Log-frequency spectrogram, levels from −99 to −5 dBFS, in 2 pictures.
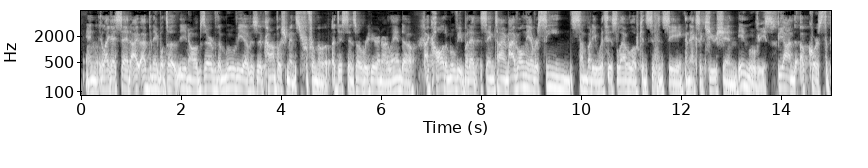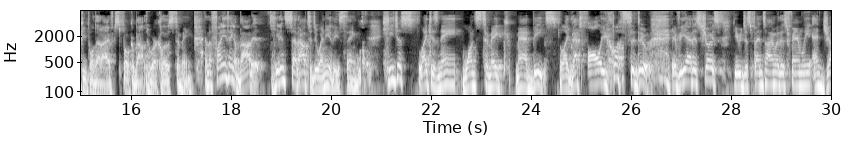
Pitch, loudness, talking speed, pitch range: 105 Hz, -13 LUFS, 220 wpm, 95-135 Hz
